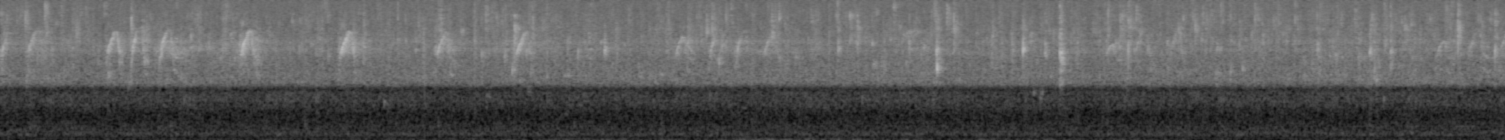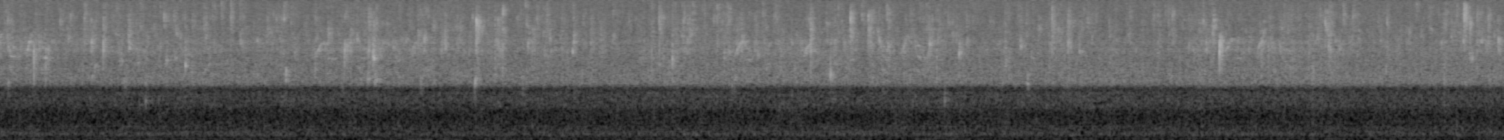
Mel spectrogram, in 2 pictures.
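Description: Rain falling: a steady, thin high hiss with many separate raindrops ticking through it at uneven intervals.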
